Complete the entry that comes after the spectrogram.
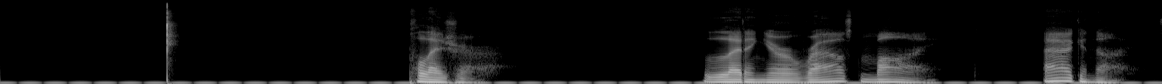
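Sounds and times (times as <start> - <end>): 
finger snap: 1.7 - 1.9
speech: 4.1 - 4.8, 7.0 - 9.4, 10.4 - 11.6.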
